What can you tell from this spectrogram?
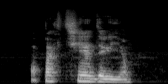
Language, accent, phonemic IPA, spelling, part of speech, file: French, Canada, /a.paʁ.tjɛ̃.dʁi.jɔ̃/, appartiendrions, verb, LL-Q150 (fra)-appartiendrions.wav
- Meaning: first-person plural conditional of appartenir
